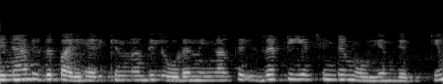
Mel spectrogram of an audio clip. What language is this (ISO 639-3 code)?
mal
